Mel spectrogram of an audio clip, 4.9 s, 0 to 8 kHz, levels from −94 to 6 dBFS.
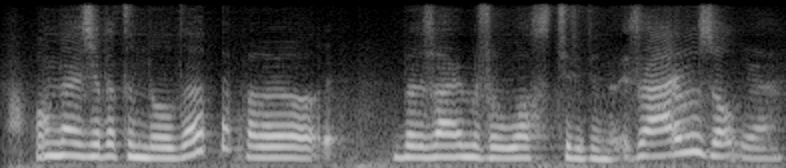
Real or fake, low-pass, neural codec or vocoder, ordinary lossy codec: fake; 7.2 kHz; codec, 16 kHz, 0.5 kbps, FunCodec, trained on Chinese and English, 25 frames a second; none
